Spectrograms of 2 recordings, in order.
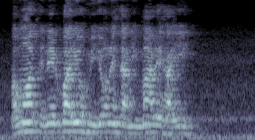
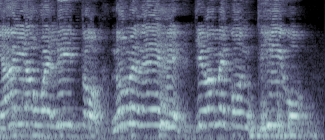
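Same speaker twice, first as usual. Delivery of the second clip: hammed-up wailing granddaughter; 9 semitones higher, 3 dB louder, slower than usual. Granddaughter wailing again at grave.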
